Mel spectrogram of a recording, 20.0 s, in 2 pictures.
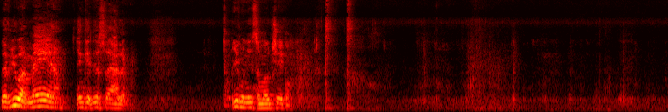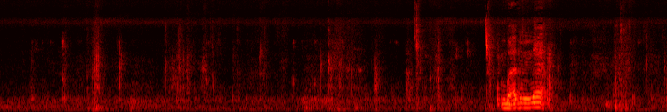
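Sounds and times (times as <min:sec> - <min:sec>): person chewing salad: 0:04.4 - 0:17.6, 0:18.2 - 0:20.0.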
